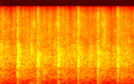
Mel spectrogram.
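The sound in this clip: Applause from an audience at a speech, a dense wash of clapping punctuated by steady rhythmic louder claps at a regular beat throughout.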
